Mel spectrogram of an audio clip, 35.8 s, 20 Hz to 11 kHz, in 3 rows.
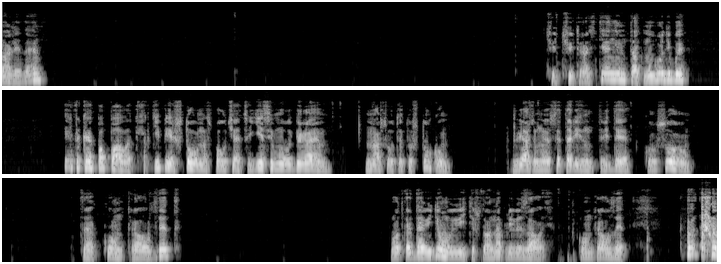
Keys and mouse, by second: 0.2-4.1 drag, 8.1-9.5 drag, 9.8 KP_3, 17.6 click, 20.3-22.7 drag, 24.2-25.2 drag, 26.5 ctrl+z, 28.6-32.2 drag, 33.3 ctrl+z.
